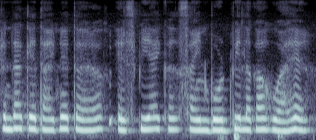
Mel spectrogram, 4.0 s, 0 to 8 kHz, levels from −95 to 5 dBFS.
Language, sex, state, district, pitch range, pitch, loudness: Hindi, female, Arunachal Pradesh, Longding, 220-240 Hz, 235 Hz, -14 LUFS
